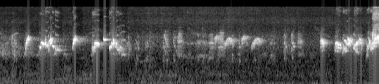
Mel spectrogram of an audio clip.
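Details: Red-whiskered bulbul singing in a competition, delivering clear, loud whistled phrases with slurred, bubbly notes separated by brief pauses, ending in a bright chattering flourish.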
